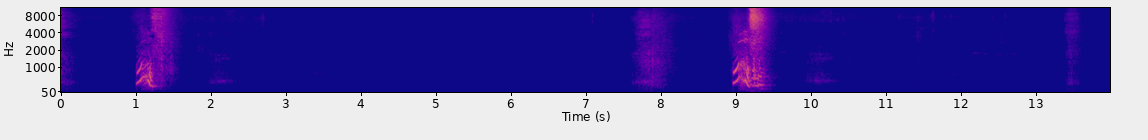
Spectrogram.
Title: allergy sneezes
